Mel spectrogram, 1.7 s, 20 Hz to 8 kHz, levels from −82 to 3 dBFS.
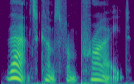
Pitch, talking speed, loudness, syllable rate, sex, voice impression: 205 Hz, 145 wpm, -21 LUFS, 3.9 syllables/s, female, feminine, adult-like, slightly muffled, slightly intellectual, slightly calm, elegant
